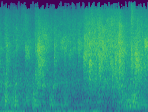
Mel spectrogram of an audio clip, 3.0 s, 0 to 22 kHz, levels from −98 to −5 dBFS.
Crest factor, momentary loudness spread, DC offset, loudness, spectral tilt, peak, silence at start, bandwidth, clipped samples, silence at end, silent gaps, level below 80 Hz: 18 dB; 10 LU; under 0.1%; -18 LUFS; 2 dB/octave; -4 dBFS; 0 s; over 20 kHz; under 0.1%; 0 s; none; -58 dBFS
